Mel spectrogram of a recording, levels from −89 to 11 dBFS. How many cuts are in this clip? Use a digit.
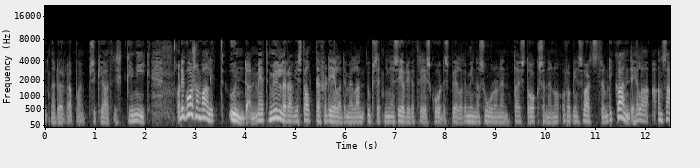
0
